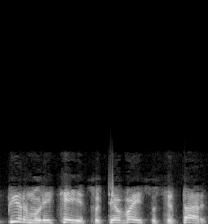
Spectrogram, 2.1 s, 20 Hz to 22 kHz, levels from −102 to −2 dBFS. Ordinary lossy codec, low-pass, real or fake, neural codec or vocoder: AAC, 32 kbps; 7.2 kHz; real; none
